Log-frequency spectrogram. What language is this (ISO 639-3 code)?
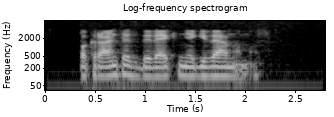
lit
